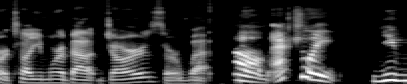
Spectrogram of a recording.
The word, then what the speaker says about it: JAARS: folks can check out our website um and jars is spelled j a a ARS uh so it's two ways uh so if you want to look it up jars.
